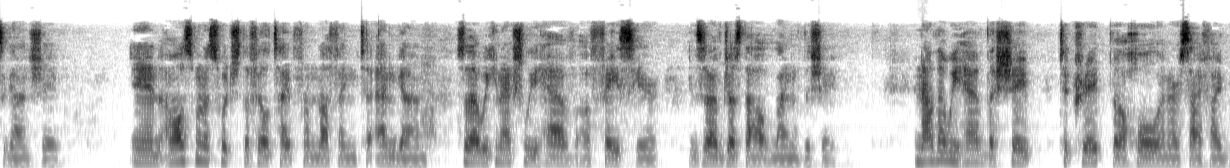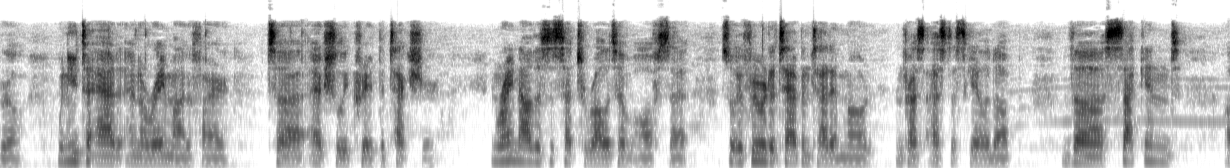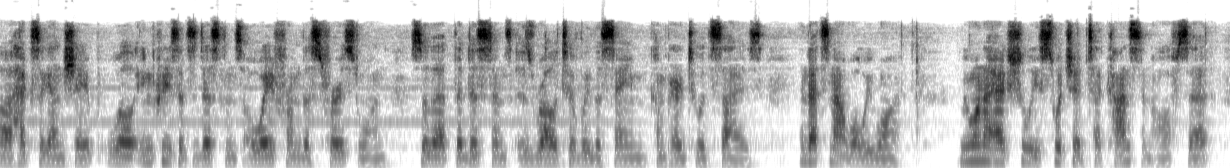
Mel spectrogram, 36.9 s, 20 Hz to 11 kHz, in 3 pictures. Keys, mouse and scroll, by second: 2.3-4.3 drag, 13.6-15.3 drag, 16.1-17.6 middle drag, 19.3 middle click, 20.0 Tab, 21.6 s, 33.7 click, 34.1 Tab.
